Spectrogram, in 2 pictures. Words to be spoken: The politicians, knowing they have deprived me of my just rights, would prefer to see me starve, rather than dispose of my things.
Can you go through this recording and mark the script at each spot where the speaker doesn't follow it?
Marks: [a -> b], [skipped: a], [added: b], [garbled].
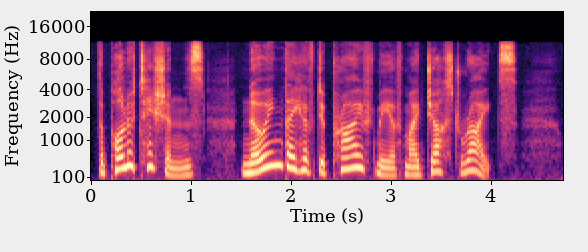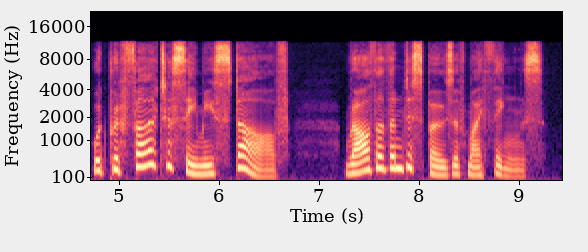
The politicians, knowing they have deprived me of my just rights, would prefer to see me starve, rather than dispose of my things.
